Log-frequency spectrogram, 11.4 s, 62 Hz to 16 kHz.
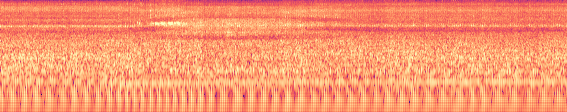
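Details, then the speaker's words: Troy-Bilt self-propelled mower after swap to a pre-2012 Honda engine from a donor on a newer deck, driving up the driveway: steady, even drone at one pitch, no misses or knocks; runs well, compression maybe slightly low. "I can already tell it's running better than when I originally had it."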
